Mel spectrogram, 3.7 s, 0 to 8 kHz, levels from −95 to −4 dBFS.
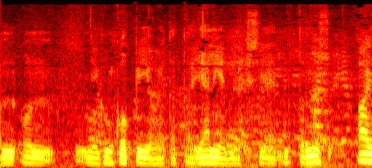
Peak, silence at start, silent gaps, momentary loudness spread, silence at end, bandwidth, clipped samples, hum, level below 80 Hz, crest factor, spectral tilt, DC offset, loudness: -4 dBFS; 0 s; none; 8 LU; 0 s; 7.4 kHz; under 0.1%; none; -42 dBFS; 16 dB; -8.5 dB/octave; under 0.1%; -23 LUFS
